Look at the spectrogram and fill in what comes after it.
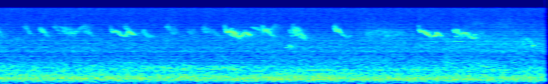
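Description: Small birds chirping in quick, twisting high notes, a dozen or so in a row, over a steady low hum.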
